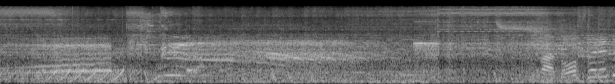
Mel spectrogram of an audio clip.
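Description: Oh! Bancho 3 pachislot machine's sound effects and voice clips over the dense, steady din of a pachinko hall, with held and sliding electronic tones and a voice with a wavering pitch near the end.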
